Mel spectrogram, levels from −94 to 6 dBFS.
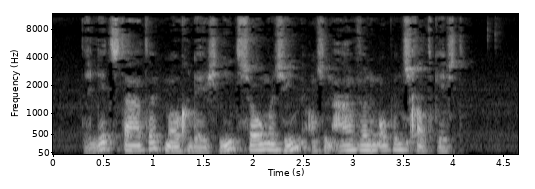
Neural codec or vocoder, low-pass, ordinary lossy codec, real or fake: vocoder, 44.1 kHz, 128 mel bands every 256 samples, BigVGAN v2; 10.8 kHz; MP3, 48 kbps; fake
